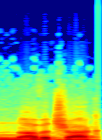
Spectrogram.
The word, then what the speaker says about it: Novichok: There's a recent one put out by the Russians called Novichok, I believe it's pronounced, which is a newcomer.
